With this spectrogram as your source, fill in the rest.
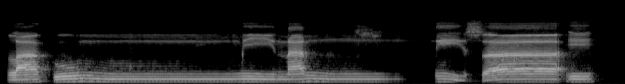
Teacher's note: dibaca mendengung masuk ya ke huruf mim berikutnya ditandai mim nya ada tasdidnya. Ya, mendengung mim ditahan 2 harokat. · Ditandai nunnya ada tasdidnya. Nun tasdid sama dengan mim tasdid. Itu dibaca mendengung atau gunah. Ditahan 2 harokat. Minan nisa'i sin fathah alif mat tobi'i, tetapi karena bertemu dengan huruf hamzah dalam satu kata maka menjadi mat wajib muttasil, dibaca panjang harus 5 harokat. · alif lam samsiyah. Karena tidak dibaca alif lamnya. Langsung masuk ke huruf berikutnya yaitu nun. Ditandai nunnya ada tasdidnya. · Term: idgham mimi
